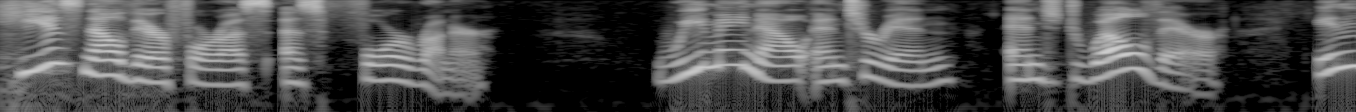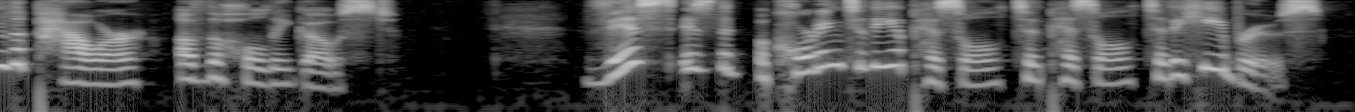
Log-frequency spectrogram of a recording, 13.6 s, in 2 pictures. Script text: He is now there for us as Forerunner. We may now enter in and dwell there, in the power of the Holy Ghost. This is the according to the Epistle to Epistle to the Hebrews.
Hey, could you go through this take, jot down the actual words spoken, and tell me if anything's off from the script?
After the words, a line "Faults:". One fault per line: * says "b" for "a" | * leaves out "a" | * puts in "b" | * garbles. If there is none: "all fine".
He is now there for us as Forerunner. We may now enter in and dwell there, in the power of the Holy Ghost. This is the according to the Epistle to Epistle to the Hebrews.
Faults:
all fine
